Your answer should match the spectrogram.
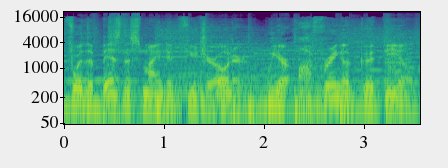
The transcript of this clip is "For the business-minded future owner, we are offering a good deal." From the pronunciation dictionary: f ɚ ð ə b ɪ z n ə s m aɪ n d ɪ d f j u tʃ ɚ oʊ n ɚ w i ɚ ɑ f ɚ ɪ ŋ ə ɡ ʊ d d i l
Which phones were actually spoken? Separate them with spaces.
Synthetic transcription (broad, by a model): f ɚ ð ə b ɪ z n ə s m aɪ n d ɪ d f j u tʃ ɚ oʊ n ɚ w i ɚ ɑ f ɚ ɪ ŋ ə ɡ ʊ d d i l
